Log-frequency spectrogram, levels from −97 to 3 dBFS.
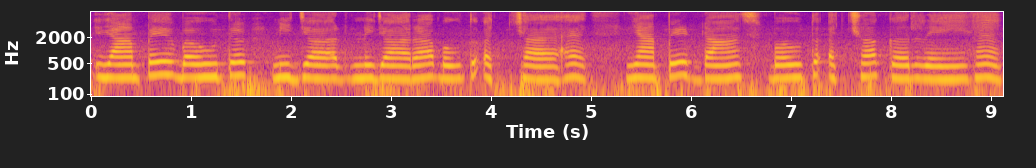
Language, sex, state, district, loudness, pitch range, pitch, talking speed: Hindi, female, Punjab, Fazilka, -13 LUFS, 230-250 Hz, 240 Hz, 105 wpm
